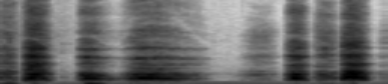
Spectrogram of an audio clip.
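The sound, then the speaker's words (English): Rhythmic half breaths drawn in and pushed out, a series of quick gasping bursts separated by short gaps, loud and alone with no talk, over a steady low hum. “You're sort of having half breaths coming in and out of it. Hmm. Which eventually ended up in this sort of pattern like...”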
